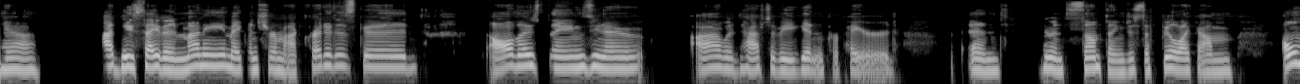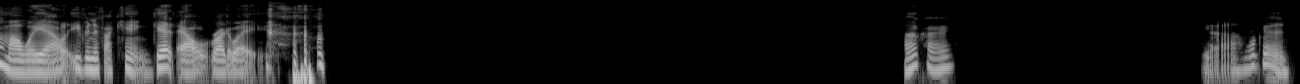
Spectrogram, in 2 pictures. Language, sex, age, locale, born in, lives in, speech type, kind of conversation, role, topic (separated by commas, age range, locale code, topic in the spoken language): English, female, 45-49, en-US, United States, United States, conversation, unstructured, none, Have you ever felt ashamed of who you are, and why?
